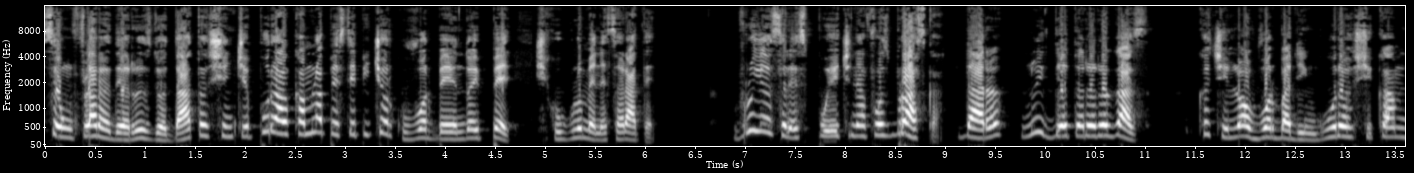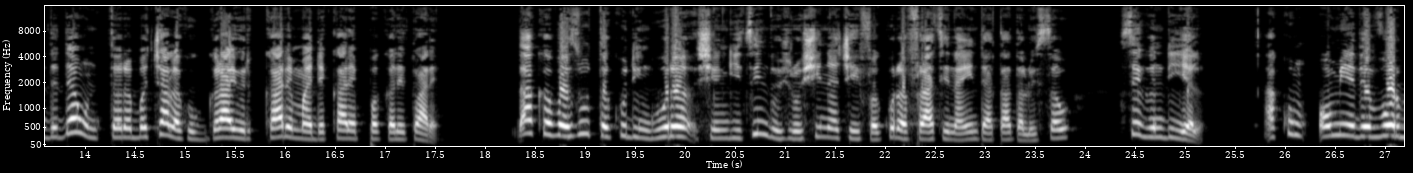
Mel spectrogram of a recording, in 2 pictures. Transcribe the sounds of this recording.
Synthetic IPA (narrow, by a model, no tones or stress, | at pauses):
se̞unflaɾəd̪e̞ɾɨsd̪eo̞d̪at̪əʃiɨnt͡ʃe̞puɾalkamlowape̞st̪e̞pit͡ʃo̞rʲkuvo̞rbeɨnd̪o̞jpe̞lʲ | ʃi̥kuɡlume̞ne̞səɾat̪e̞̰ | vɾujelsəle̞spujet͡ʃineafo̞s̬t̪̚bɾoaska̰ | d̪aɾə | nujd̪et̪əɾəɾəɡaz | kət͡ʃejlwawvo̞rbad̪iŋɡuɾəʃikamd̪əd̪eaunt̪əɾəbət͡ʃaləkuɡɾajurʲkaɾe̞majd̪e̞kaɾe̞pəkəlit̪oaɾe̞̰ | d̪akəvəzut̪əkut̪̚d̪iŋɡuɾəʃiɨŋɡʲit̪sind̪uʃʲruʃineat͡ʃejfəkuɾəfɾat̪siɨnaint̪eat̪at̪əlujsəw | se̞ɡɨnd̪ije̞l | a̰kumo̞mije̞d̪e̞vo̞rb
